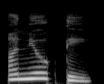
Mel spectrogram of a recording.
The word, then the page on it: ಅನ್ಯೋಕ್ತಿ: anyōkti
